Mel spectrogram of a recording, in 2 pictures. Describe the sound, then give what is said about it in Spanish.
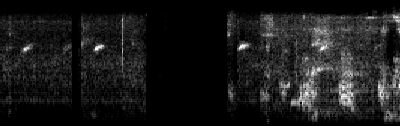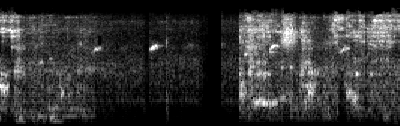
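Diomen's dogs in a filmed scene make a rough, chaotic racket of grunting, snarling noises in loud, overlapping bursts as the table gets wrecked, broken by a couple of brief silences. No one speaks. “Son los perros de Diomen.”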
